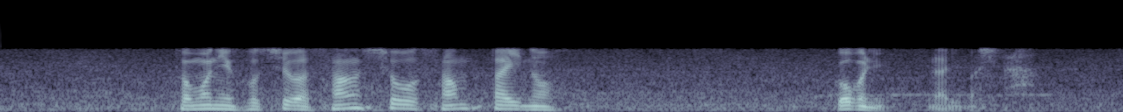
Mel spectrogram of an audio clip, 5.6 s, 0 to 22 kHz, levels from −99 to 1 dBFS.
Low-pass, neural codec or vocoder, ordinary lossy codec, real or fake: 3.6 kHz; none; none; real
